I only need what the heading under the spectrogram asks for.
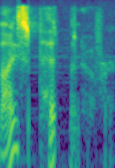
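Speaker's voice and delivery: quiet muttered aside. Narrating a scene as the player starts driving, Billy muttering under his breath. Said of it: "just sort of mutter under his breath".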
